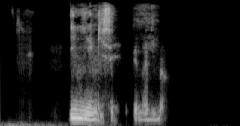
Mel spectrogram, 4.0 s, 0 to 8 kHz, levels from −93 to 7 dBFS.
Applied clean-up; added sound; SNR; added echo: neural mask model Resemble Enhance denoiser.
